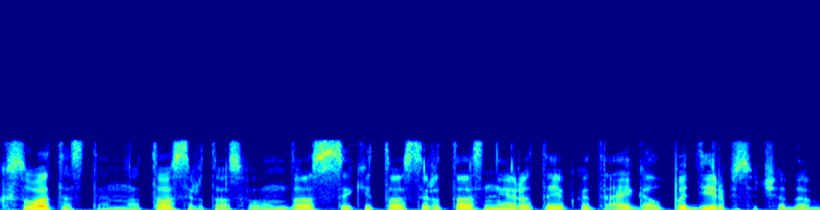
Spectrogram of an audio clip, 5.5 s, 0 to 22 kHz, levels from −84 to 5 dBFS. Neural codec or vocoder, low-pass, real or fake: none; 7.2 kHz; real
